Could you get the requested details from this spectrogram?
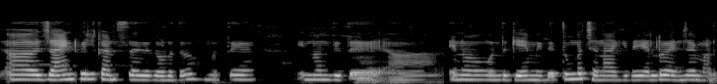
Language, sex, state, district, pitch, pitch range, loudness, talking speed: Kannada, female, Karnataka, Shimoga, 215 Hz, 205-225 Hz, -25 LUFS, 140 wpm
